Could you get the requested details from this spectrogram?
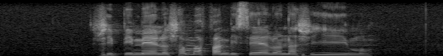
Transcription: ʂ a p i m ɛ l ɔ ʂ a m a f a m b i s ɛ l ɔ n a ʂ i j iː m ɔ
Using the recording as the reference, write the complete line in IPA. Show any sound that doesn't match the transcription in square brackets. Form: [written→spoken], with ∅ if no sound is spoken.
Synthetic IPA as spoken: ʂ [a→i] p i m ɛ l ɔ ʂ a m a f a m b i s ɛ l ɔ n a ʂ i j iː m ɔ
